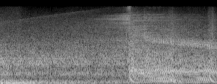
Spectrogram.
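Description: Hardstyle track in a transition with no beat: a rising noise sweep, then a falling whoosh over a low rumble near the end.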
